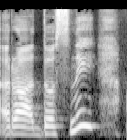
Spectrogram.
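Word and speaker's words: радостный: Якщо в російській мові ми кажемо «радость», «радостний», ну, вимовляється, звичайно, «радосний», але пишемо «радостний», то в українській мові, як ми вимовляємо, «радість», «радісний», так і записується.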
